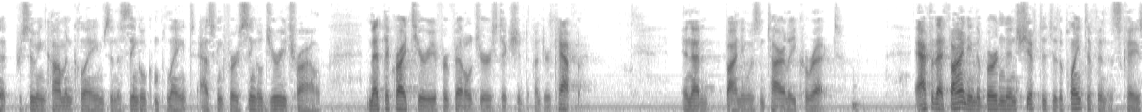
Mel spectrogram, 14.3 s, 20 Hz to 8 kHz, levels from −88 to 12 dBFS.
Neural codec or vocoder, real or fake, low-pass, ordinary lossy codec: none; real; 7.2 kHz; MP3, 32 kbps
